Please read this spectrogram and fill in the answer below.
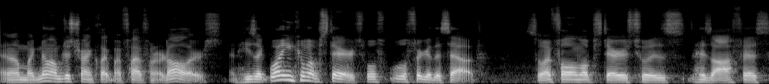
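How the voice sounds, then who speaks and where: With a North Dakota accent and a dark, mellow tone, a man speaks very fast with ordinary pitch variation. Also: medium pitch for a man. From North Dakota, US (Hazen, central). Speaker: real estate investor and rancher. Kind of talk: casual interview chat. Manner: animated storytelling.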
